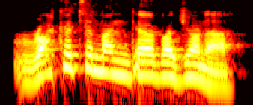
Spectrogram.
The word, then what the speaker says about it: Rakotomanga Rajaonah: Um Sarah Rakatamanga Rajanna is the Sao Paulo Open Champion. Um and yes, I did check the WTA pronunciation before we went live.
